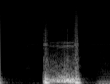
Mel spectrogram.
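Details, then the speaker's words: Simulated severe aortic stenosis on a male auscultation manikin, heard at the aortic area: a loud, harsh murmur lasting throughout systole, peaking late and ending at S2. "you can see the phono cardiogram of severe aortic stenosis simultaneously you hearing this sound as heard at the aortic area note that the murmur is throughout syy with late peaking ending at S2"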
